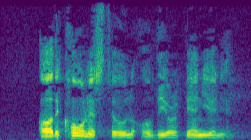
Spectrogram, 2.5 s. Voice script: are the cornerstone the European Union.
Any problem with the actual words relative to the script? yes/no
yes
